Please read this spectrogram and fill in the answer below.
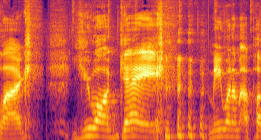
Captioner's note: Phil laughing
